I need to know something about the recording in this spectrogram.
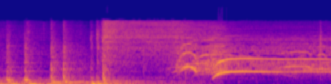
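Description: Rock drum kit and congas played together in a fast drum solo, ending on a final accented hit about a second in. The crowd then cheers, with a long held whoop rising above it.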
